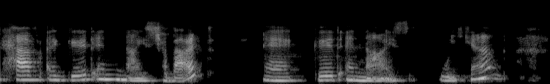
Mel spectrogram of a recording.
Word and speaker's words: Shabbat: This is how we pronounce it, Shabbat. You can say Sabbath, or you will find a way to say it correctly, I'm sure, but it's pronounced Shabbat.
